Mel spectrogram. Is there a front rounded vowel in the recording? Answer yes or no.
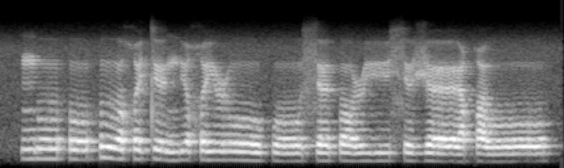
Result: yes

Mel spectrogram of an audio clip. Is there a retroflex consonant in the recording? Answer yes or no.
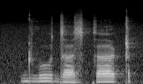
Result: yes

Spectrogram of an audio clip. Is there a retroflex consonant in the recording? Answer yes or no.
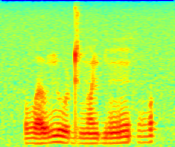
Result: yes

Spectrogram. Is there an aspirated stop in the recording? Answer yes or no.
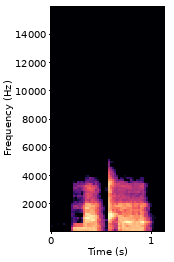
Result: yes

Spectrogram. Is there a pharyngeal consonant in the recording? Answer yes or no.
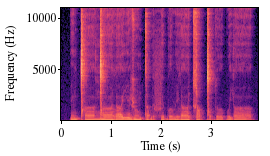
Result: no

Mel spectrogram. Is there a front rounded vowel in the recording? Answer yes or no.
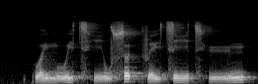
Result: yes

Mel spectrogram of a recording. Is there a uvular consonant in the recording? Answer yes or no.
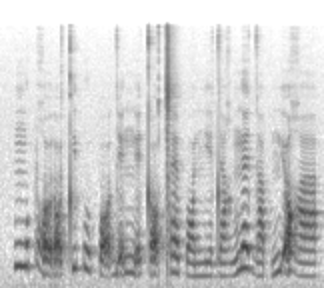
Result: yes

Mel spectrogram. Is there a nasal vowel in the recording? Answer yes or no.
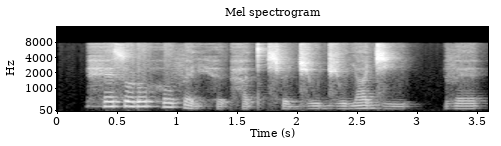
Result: no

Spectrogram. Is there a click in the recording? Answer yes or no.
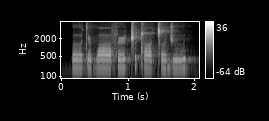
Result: yes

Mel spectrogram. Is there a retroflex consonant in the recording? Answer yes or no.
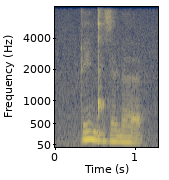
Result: yes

